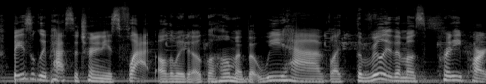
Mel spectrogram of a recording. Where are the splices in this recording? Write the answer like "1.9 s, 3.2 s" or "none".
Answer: none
